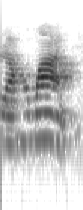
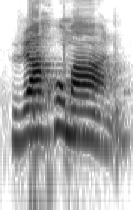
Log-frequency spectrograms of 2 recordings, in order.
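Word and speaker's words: শামসুর রাহমান: হচ্ছে তার নামের বানানটা নাম হচ্ছে সুর রাহমান ঠিক আছে নট রহমান রহমান এটা কিন্তু হবে না এটা একটা ভুল আমরা নরমালি বানের ক্ষেত্রে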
